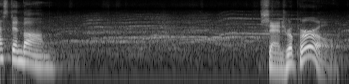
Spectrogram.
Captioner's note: crowd cheering and clapping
